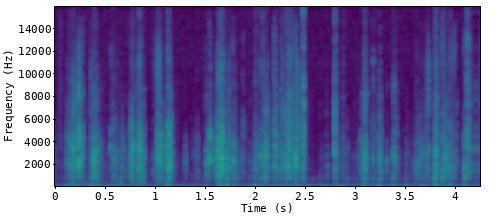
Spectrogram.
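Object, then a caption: Clear plastic box filled with small beads. A small, hollow, rectangular clear plastic case filled with many small colorful beads is held in both hands close to the mic and tapped and shaken with fingertips and painted nails. The result is a dense, quiet stream of quick, dry clicks and bead rattles, bright and crisp on top with soft low thumps beneath. Each tap dies away almost instantly.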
